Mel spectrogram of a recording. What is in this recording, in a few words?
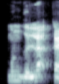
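"menggelakkan", Malay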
